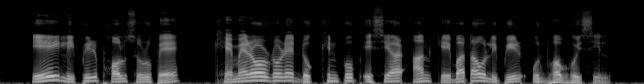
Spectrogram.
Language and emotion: Assamese, neutral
